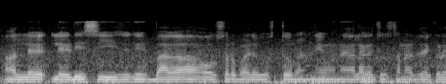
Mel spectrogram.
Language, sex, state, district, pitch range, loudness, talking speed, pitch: Telugu, male, Andhra Pradesh, Chittoor, 110-115 Hz, -17 LUFS, 190 wpm, 115 Hz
